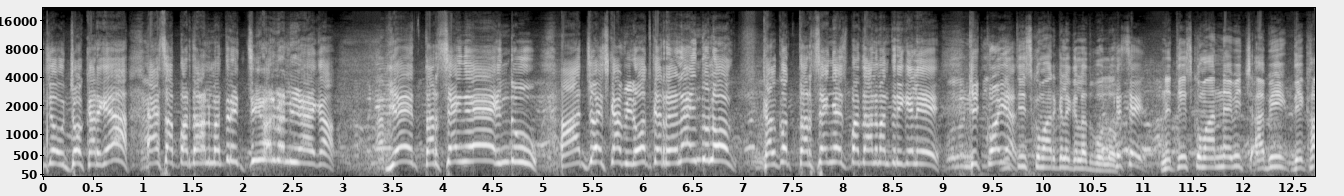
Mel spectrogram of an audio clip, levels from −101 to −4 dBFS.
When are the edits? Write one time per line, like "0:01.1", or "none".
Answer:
none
